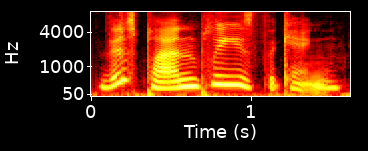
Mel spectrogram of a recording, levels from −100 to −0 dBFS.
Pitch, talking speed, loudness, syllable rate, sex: 240 Hz, 185 wpm, -17 LUFS, 4.0 syllables/s, female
